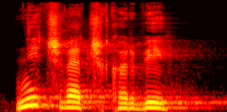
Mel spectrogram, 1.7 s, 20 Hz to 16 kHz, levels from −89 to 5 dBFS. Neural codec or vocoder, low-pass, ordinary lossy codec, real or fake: none; 14.4 kHz; none; real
